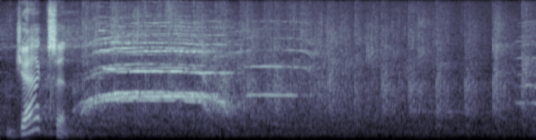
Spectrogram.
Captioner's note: attendees applauding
